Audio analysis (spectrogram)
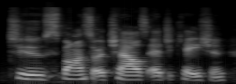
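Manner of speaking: ordinary talk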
